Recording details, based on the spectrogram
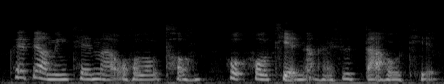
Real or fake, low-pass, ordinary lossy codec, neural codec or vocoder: real; none; none; none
